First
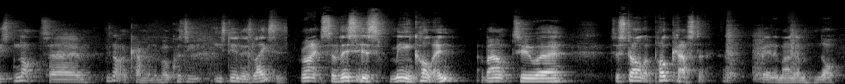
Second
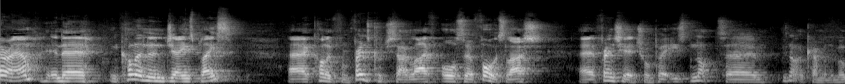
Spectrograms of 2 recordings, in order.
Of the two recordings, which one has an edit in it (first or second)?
first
